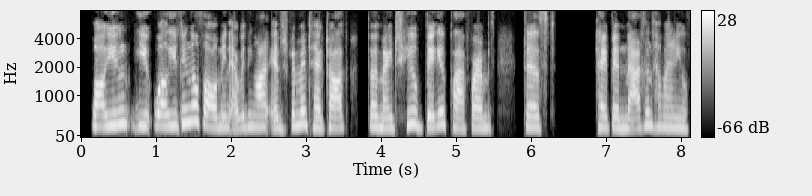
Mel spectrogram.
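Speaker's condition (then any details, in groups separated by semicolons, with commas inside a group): Down syndrome; duplicate of the 21st chromosome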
